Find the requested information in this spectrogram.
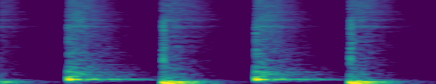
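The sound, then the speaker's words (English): A traditional rock drum beat with the kick drum on the first and third beats, alternating deep kicks with sharper snare-like hits at a steady mid tempo, each hit ringing briefly before the next. “A traditional rock drum beat sounds like this,”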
